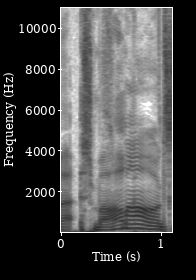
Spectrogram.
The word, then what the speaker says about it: Smaug: So apparently Peter Jackson pronounced it Schmaug. Schmaug. But he's got a New, New Zealand tint.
